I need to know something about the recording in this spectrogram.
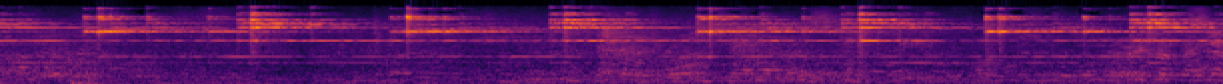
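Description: Bell-like ringing strikes repeating steadily, about four every three seconds, over the murmur of a crowd in a hall.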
